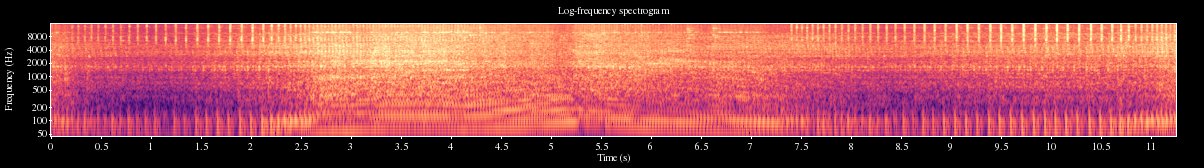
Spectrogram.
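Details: Honda Vario 125/150 scooter after fixing low-rpm hesitation traced to the injector: even idle revs from 1500 to 3000 rpm and settles back with no stumbling or popping; normal running.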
